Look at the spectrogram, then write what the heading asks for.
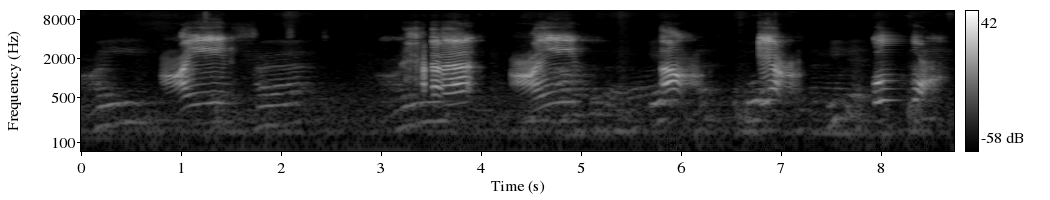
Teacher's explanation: وسط حلق یعنی حلق کا درمیانی حصہ، حلق کے درمیان سے اس کو نکالنا ہے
